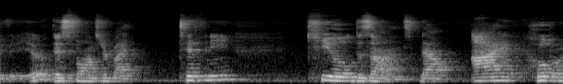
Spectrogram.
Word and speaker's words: Kuehl: We actually practiced it the other day, and he said it's like keel, like a boat, not like I'm going to kill you. It's keel, and that's spelled Kuehl.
